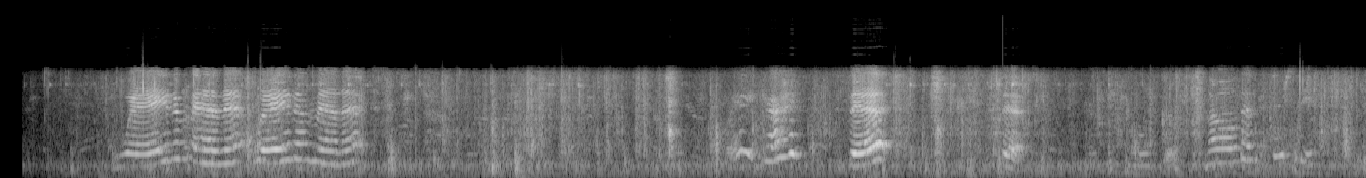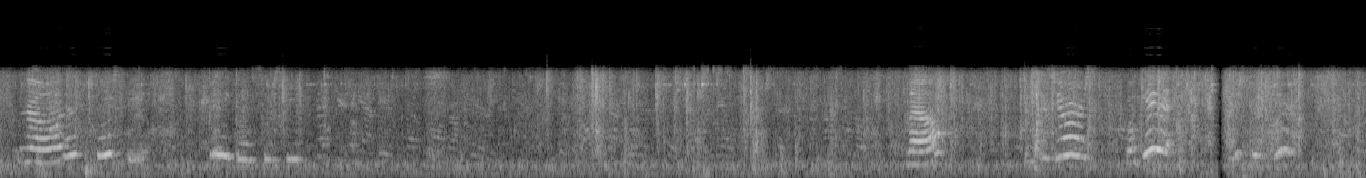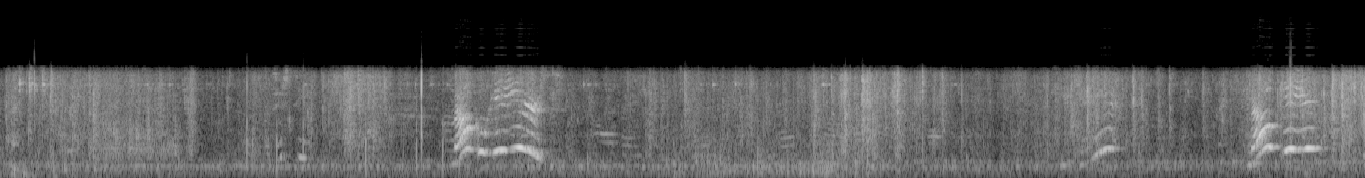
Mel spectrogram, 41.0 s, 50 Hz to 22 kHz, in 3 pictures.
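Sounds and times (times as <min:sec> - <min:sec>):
dogs scuffling: 0:00.3 - 0:40.9
wrapping paper rustling: 0:00.9 - 0:17.5, 0:18.9 - 0:40.9
dogs whimpering: 0:09.0 - 0:17.2.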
